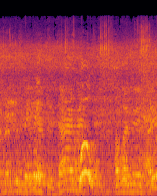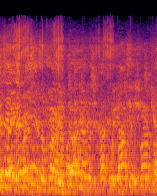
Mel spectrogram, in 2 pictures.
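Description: Electric hair clippers buzz close by.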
